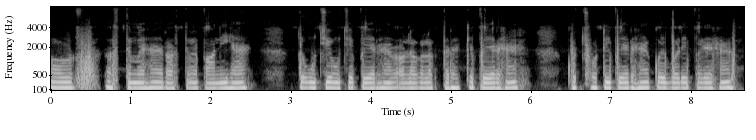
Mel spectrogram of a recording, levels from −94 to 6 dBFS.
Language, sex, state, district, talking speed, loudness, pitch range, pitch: Hindi, male, Bihar, Kishanganj, 195 wpm, -20 LUFS, 140-145 Hz, 140 Hz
